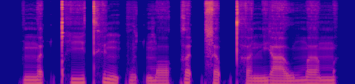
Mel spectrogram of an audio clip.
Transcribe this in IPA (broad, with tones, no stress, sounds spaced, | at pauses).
n̪ ɐ˨ t̚ pʰ iː˨˥ t̪ʰ ɪ˨˩ ŋ kʷ ɐ˨ t̚ m ɔː˨˥ k ɐ˧ t̚ s ɐ˨ p̚ t̪ʰ ɐ˨˧ n j aː˨˧ w m ɐ˧ m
